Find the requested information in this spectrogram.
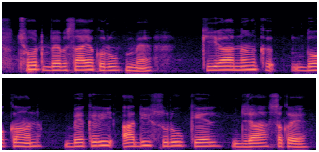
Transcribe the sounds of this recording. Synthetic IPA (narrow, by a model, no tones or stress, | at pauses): t͡ʃʰoːʈbjəbsaːjəkɾuːpmẽ | kiɾaːnəŋk | d̪oːkaːn | beːkɾiaːd̪isʊɾukeːld͡ʒaːsəkeː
